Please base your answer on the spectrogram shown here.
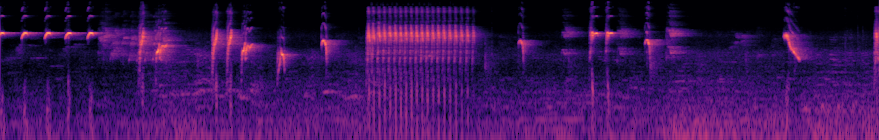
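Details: Cucak cungkok bulbul master song opening with five quick high whistled notes, then scattered sharp downslurred chirps. A loud rapid buzzy rattle lasts about a second midway.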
